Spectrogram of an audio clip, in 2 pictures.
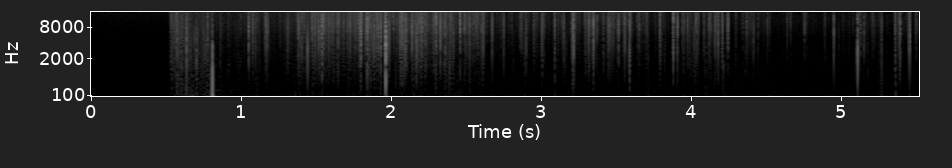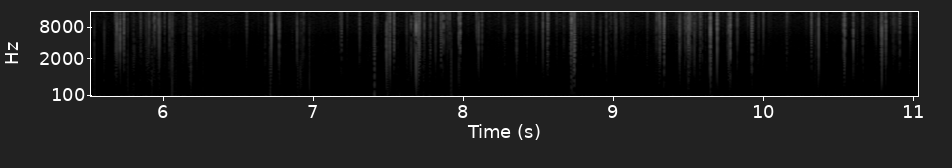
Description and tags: Noisy LP Start #2
The sound of a needle hitting the surface of a vinyl record.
